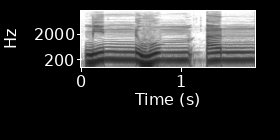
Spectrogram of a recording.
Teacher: mim sukun bertemu hamzah idhar syafawi, mim sukun dibaca jelas tanpa mendengung. Bertemunya mim sukun dengan huruf hijaiyah selain mim dan ba idhar syafawi, mim sukun dibaca jelas tanpa mendengung. · berikutnya nun sukun bertemu hamzah idhar halqi, nun sukun dibaca jelas tanpa mendengung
